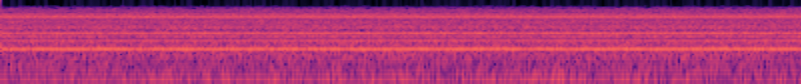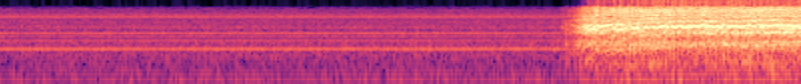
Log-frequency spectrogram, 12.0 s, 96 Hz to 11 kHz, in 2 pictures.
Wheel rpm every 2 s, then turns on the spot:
0, 0, 0, 0, 0, 150.
none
